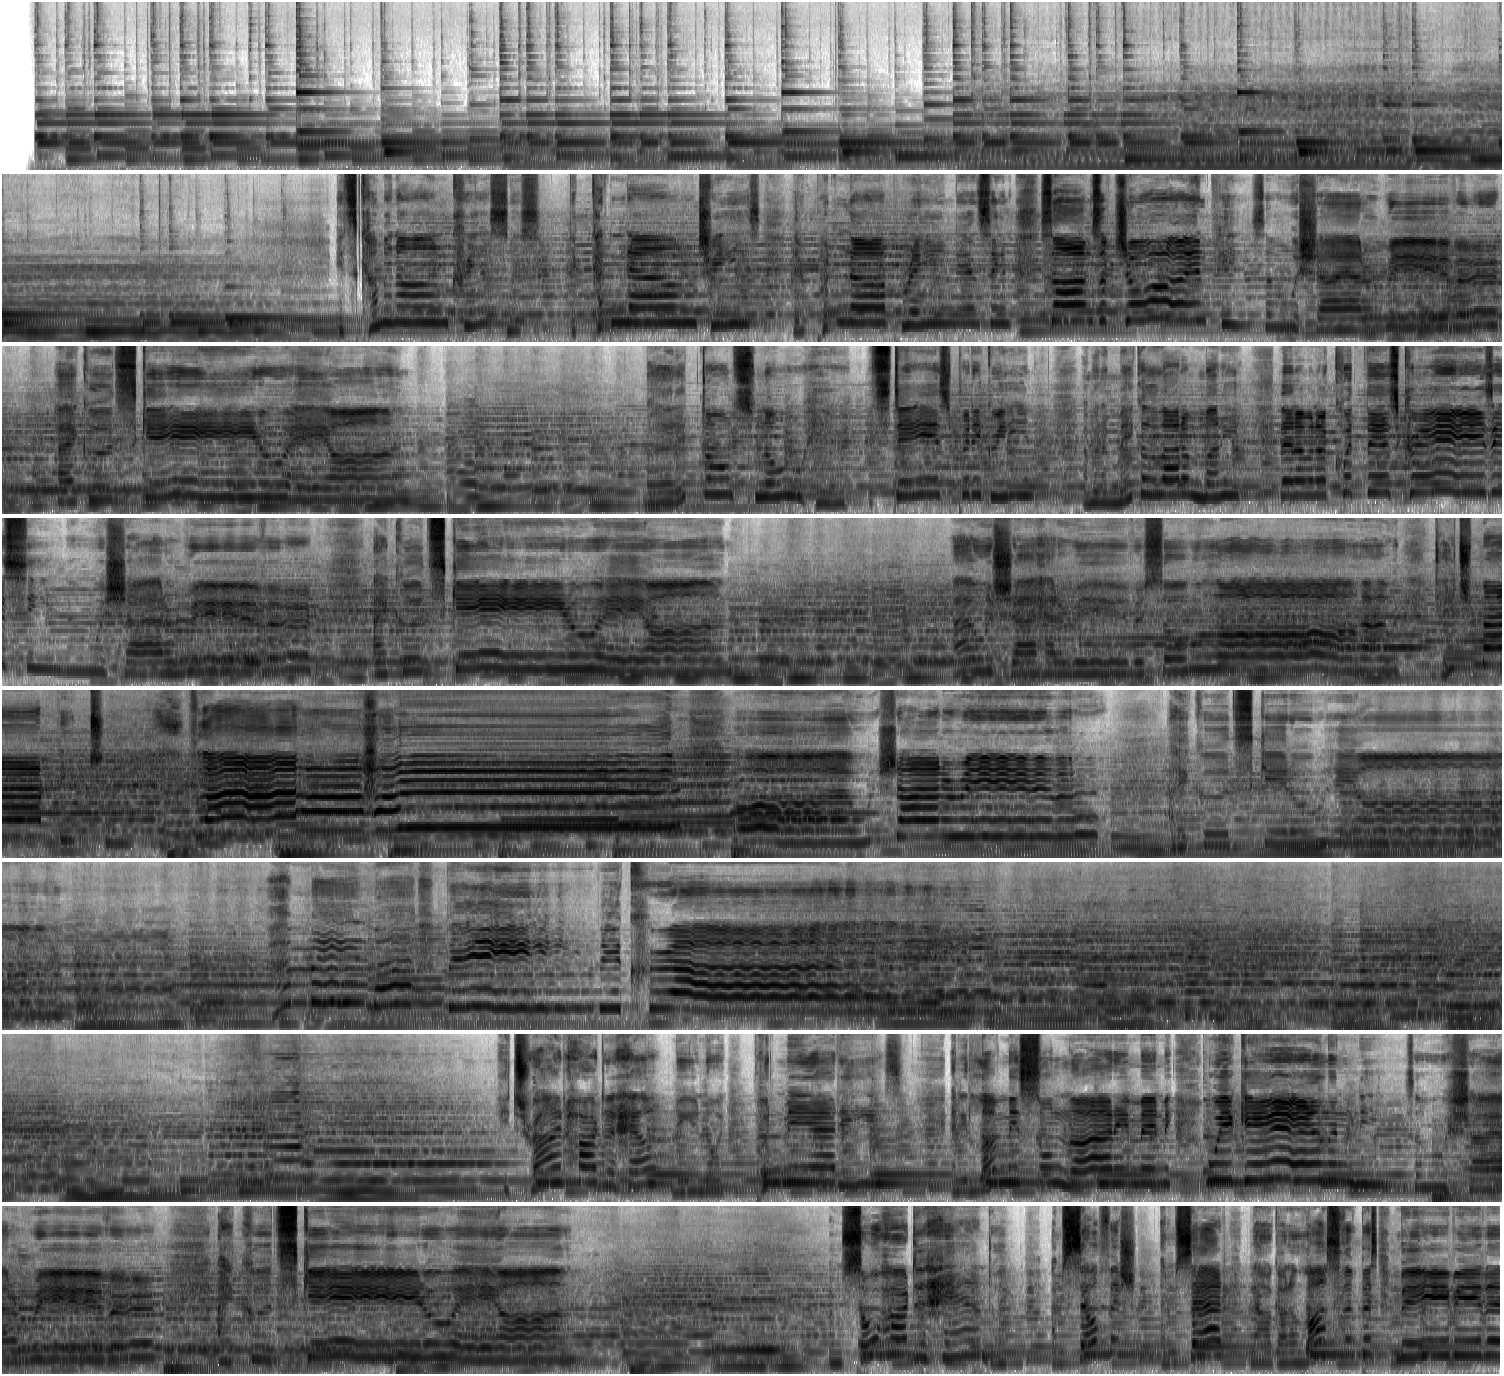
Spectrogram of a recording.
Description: a very straightforward version of the song
with a lovely chamber music-style arrangement.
